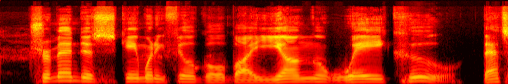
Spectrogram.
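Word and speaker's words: Younghoe Koo: And then they got a tremendous game-winning field goal by Young Wei Koo.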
